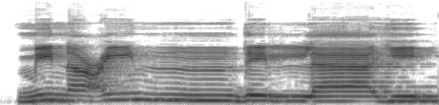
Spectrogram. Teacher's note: یہاں لفظ اللہ کے لام کو باریک ادا کریں گے کیونکہ اس سے پہلے زیر ہے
